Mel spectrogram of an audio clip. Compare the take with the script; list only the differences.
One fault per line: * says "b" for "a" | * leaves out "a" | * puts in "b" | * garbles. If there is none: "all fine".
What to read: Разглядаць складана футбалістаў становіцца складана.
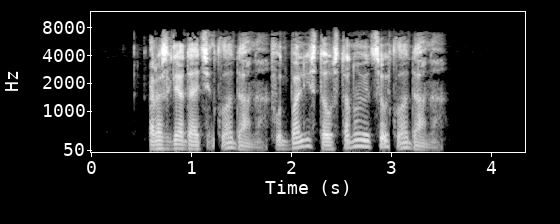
all fine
